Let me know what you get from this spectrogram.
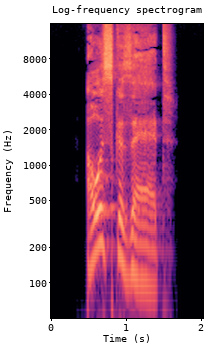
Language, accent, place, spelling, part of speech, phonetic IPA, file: German, Germany, Berlin, ausgesät, verb, [ˈaʊ̯sɡəˌzɛːt], De-ausgesät.ogg
- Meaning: past participle of aussäen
